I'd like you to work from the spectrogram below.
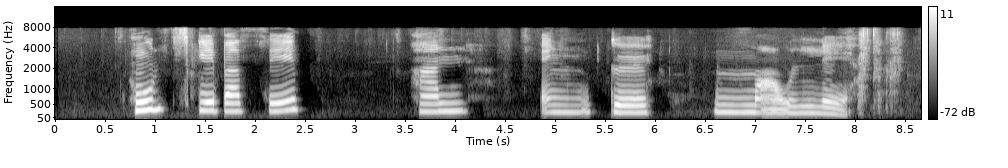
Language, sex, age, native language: Icelandic, female, 8, Icelandic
